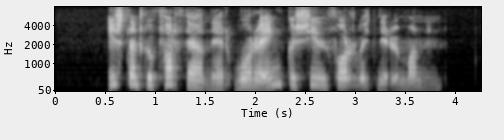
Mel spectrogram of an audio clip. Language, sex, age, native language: Icelandic, female, 13, Icelandic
